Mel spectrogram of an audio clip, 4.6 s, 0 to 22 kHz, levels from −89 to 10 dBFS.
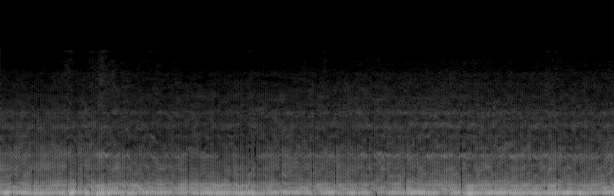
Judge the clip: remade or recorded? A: remade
